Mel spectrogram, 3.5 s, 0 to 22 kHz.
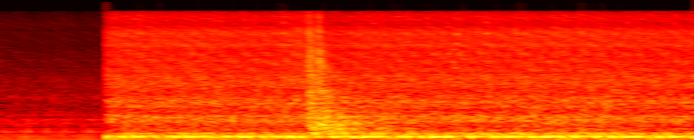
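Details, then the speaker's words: Chevy C10 V8 abandoned 20+ years in the Mojave desert, first start after carb cleaner and a spark plug check. It catches and settles into a steady, even low rumble with no misses or knocks: normal idle. "Listen to that V8. Let's give her a little gas to clear its throat. [laughter] I honestly cannot believe it. The engine sounds incredibly healthy."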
